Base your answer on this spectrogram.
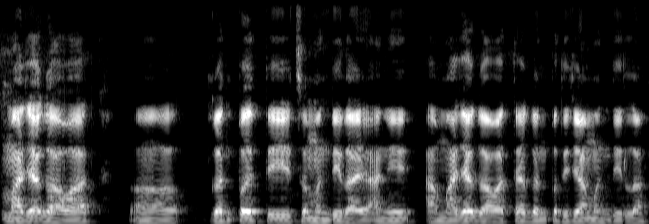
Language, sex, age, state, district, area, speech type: Marathi, male, 30-45, Maharashtra, Wardha, rural, spontaneous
